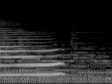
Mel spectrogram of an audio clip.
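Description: A cat gives one drawn-out, clear meow that rises and then trails off, close and fairly loud, with no talking over it.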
